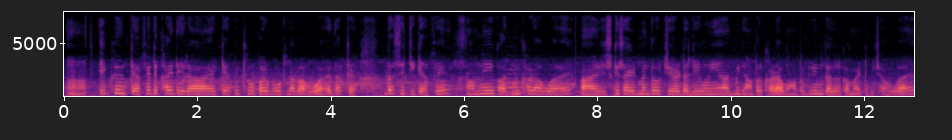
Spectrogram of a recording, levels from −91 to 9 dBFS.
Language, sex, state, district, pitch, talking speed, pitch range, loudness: Hindi, female, Uttarakhand, Uttarkashi, 285 Hz, 225 wpm, 270-300 Hz, -20 LUFS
